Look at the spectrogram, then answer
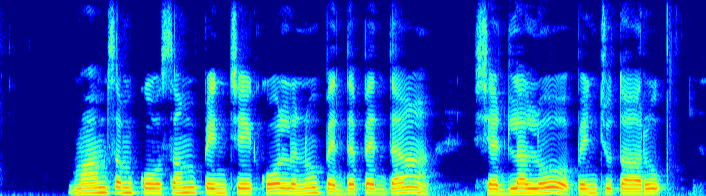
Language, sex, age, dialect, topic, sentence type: Telugu, male, 18-24, Southern, agriculture, statement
